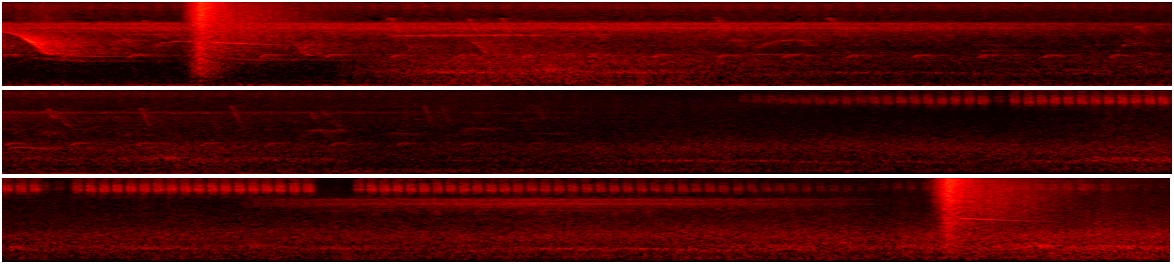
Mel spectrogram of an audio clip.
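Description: A firework rocket launches with a sharp whoosh.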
